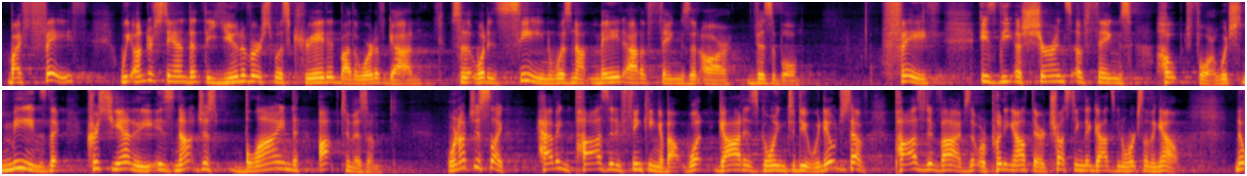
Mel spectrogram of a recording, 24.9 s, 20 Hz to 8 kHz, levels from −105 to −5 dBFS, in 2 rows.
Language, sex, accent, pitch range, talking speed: English, male, American, 165-220 Hz, 190 wpm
